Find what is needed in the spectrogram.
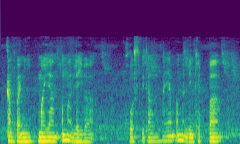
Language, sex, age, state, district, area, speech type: Manipuri, male, 18-30, Manipur, Bishnupur, rural, spontaneous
